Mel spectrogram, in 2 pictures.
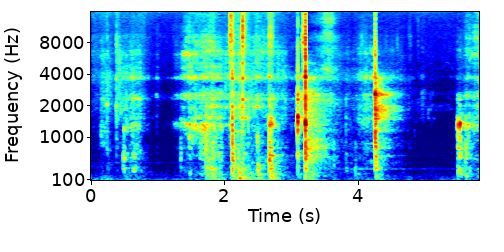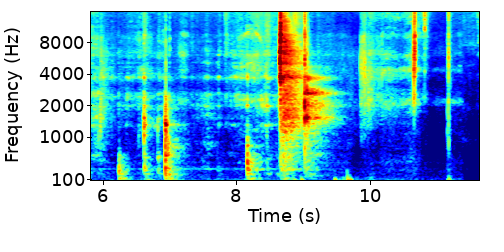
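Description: Glued wooden end-grain cutting board strips flipped end over end and set down, a series of loud knocks, scrapes and rubs of wood on wood in an irregular sequence.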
